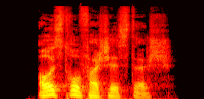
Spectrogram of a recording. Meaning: Austrofascist
- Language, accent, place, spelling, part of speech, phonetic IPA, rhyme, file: German, Germany, Berlin, austrofaschistisch, adjective, [ˌaʊ̯stʁofaˈʃɪstɪʃ], -ɪstɪʃ, De-austrofaschistisch.ogg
